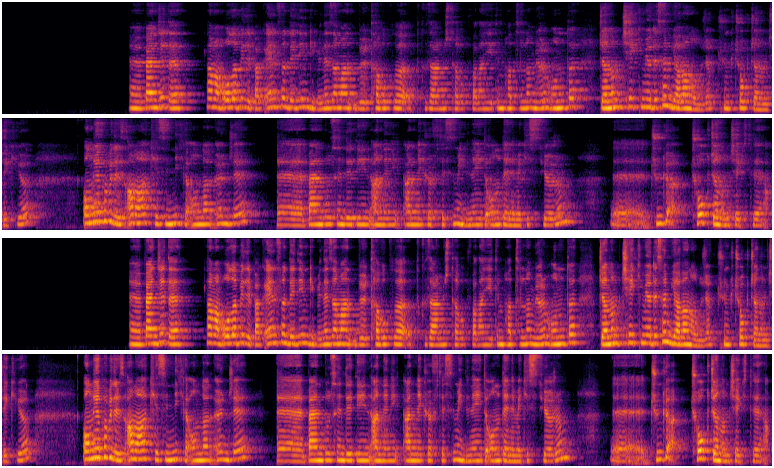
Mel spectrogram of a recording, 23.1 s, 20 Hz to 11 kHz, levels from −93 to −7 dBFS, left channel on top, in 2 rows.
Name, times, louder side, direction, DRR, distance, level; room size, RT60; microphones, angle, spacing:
voice 1, 1.9-2.8 3.1-12.4 12.8-15.2 15.7-23.0, right 3 dB, 60° right, 9 dB, 1.2 m, -29 dB
24.0 x 9.6 x 4.5 m, 0.69 s
head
